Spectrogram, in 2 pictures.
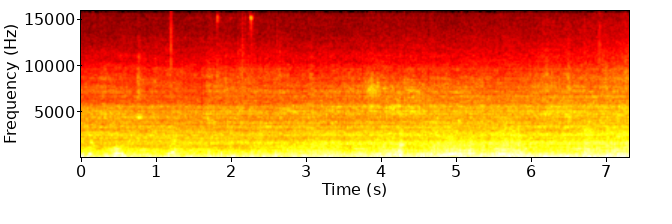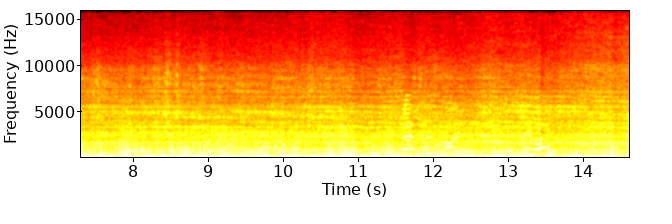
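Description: Steel wheels squeal and clank on the rails.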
